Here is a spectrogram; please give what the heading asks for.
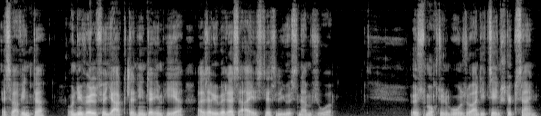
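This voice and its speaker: A man calmly narrating a storybook as an audiobook. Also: rumbling low, gravelly. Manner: calm, unhurried storytelling.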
